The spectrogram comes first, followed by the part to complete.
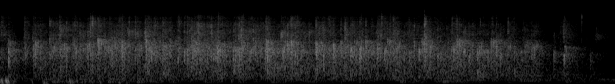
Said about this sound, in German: Gib ihm einen Applaus.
